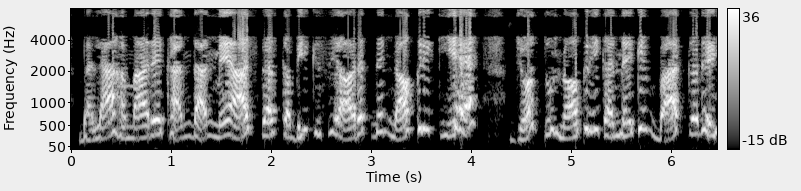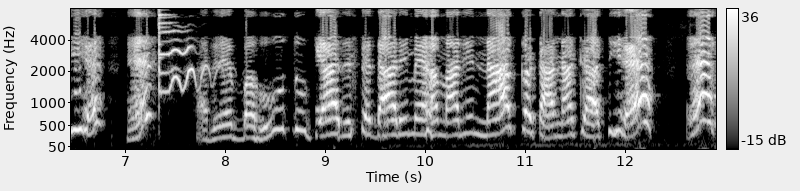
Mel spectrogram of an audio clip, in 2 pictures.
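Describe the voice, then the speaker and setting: A woman voicing a stern, domineering elderly mother-in-law in a cartoon story, drawn out and scolding. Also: a little hiss or hum. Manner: slow, scolding, shrill when angry.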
